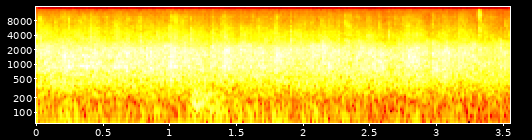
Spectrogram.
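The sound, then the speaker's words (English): A crowd claps for the Lord, steadily and densely for several seconds, a continuous wash of many hands at even loudness with no voices standing out above it. “Oh, if you're clapping for the Lord, clap for him.”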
